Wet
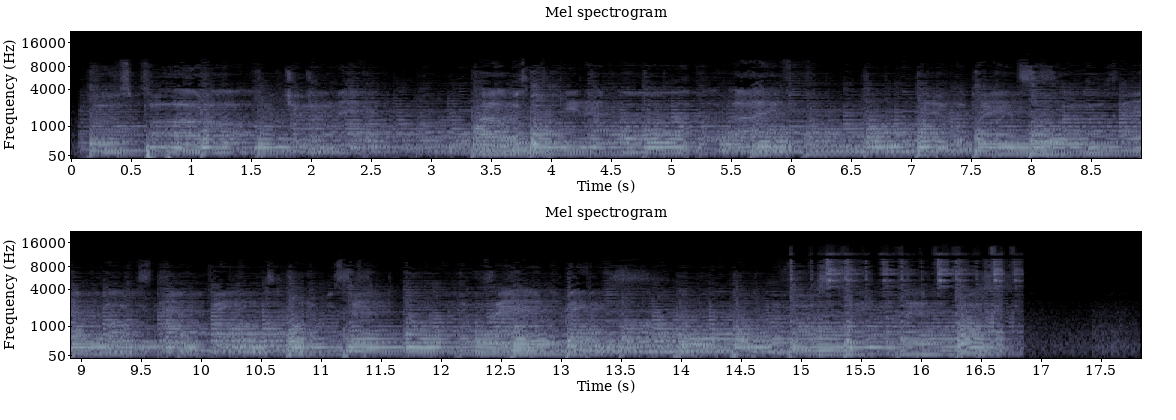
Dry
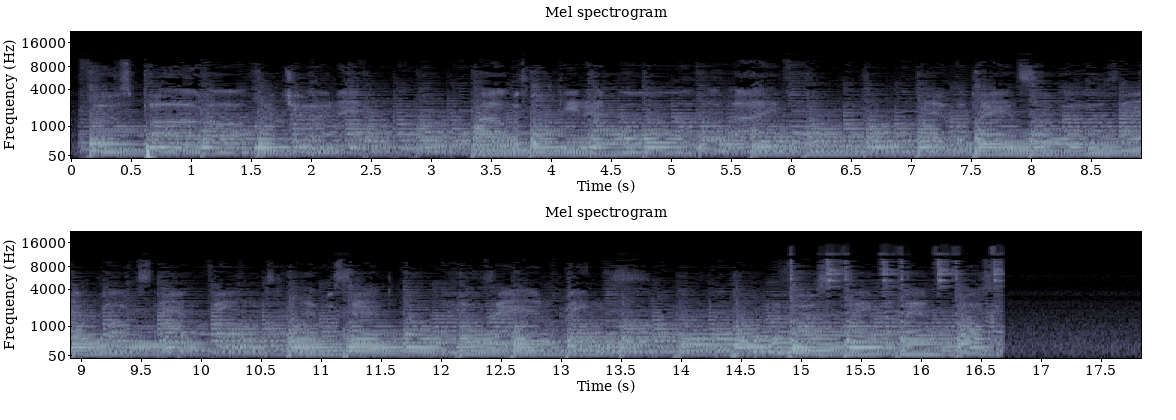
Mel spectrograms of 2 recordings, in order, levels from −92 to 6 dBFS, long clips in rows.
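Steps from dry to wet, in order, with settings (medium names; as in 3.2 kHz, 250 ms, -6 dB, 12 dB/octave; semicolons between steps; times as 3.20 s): level-controlled noise filter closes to 2.4 kHz, open at -27.5 dBFS; random-step tremolo; delay 166 ms -8.5 dB; trim -3 dB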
